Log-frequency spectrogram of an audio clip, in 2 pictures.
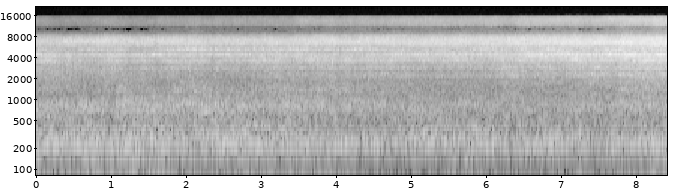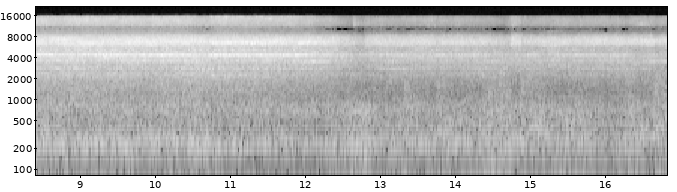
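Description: Express train pulling into a station platform: the locomotive's steady running noise grows and is loudest as it passes, about eight to twelve seconds in, then the coaches roll past with a high whine of the wheels and brakes over the rumble.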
